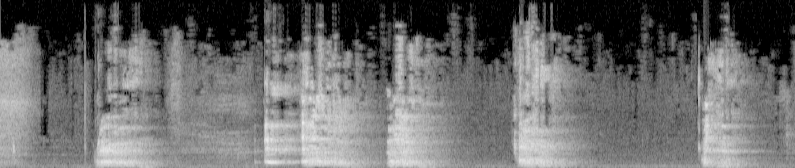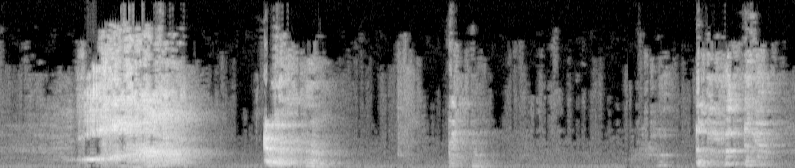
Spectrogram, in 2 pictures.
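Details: A girl coughs and clears her throat repeatedly, about ten short bursts in twelve seconds, saying the coughing makes it hot and hard to breathe.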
